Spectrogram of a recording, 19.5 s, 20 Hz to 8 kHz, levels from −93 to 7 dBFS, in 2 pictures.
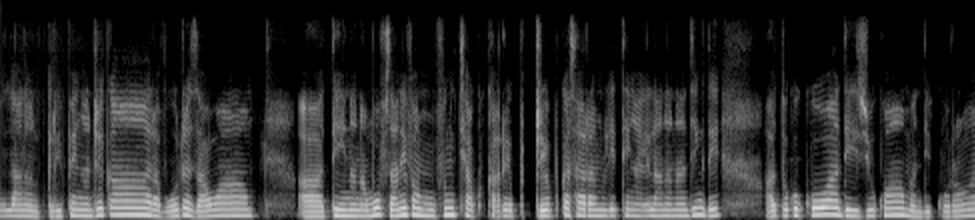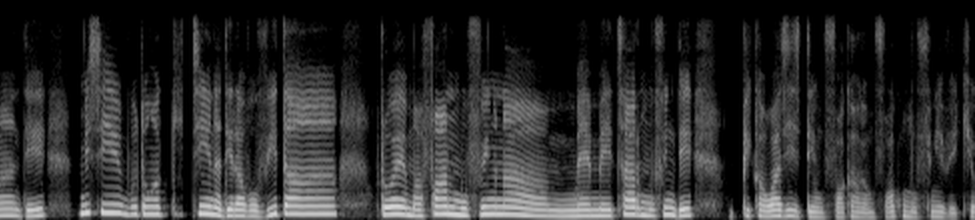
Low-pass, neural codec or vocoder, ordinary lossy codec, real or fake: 7.2 kHz; none; none; real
